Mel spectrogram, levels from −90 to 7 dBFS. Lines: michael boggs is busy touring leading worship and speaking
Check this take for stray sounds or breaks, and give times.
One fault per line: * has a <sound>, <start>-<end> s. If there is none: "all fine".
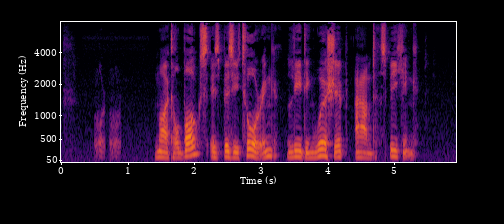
* has a laugh, 0.5-0.9 s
